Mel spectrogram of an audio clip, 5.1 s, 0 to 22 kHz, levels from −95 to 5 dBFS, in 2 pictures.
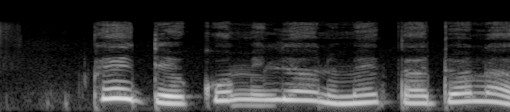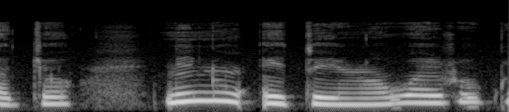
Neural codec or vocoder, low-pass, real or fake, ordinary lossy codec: none; 10.8 kHz; real; none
